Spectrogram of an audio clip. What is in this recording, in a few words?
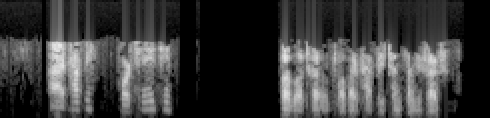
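Troop 2A Dispatch, scanner audio recording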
